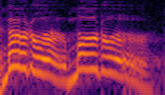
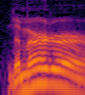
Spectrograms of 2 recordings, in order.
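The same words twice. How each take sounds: First: Crying out. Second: Moaning wind. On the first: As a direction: cry it out high like fleeing birds. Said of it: "they rose on the wind crying". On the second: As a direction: moan it like a frightened wind. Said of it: "moaned the wind". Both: A narrator's reading.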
